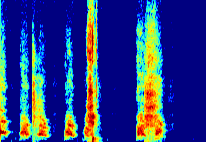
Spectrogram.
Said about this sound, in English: Was that a dog? Do you have a dog? Yes. So what? I have a dog, an asshole dog. Aw, a dog. What's her name? She sounds upset.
